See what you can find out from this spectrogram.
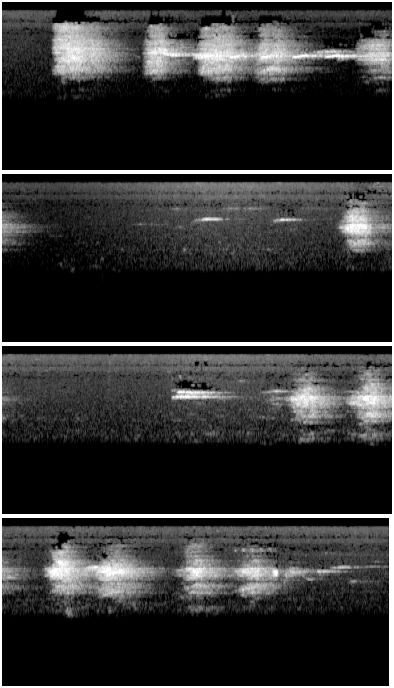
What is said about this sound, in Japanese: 雑木林の中から聞こえてきたのはカケスの鳴き声です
